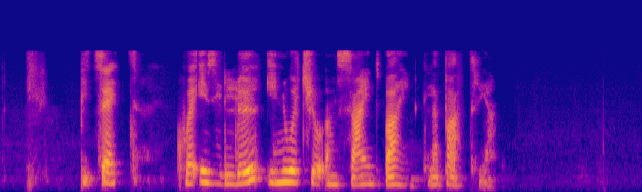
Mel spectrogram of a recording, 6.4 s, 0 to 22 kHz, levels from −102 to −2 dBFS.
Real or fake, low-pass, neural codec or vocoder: fake; 7.2 kHz; codec, 16 kHz, 6 kbps, DAC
